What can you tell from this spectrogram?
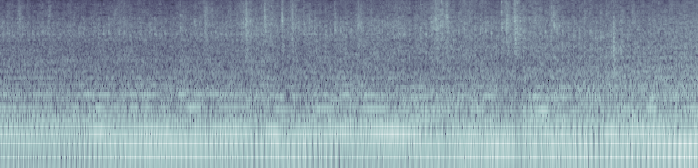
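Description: Lawn mower's small engine running steadily at mowing speed, with a few short high crackles over the top.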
